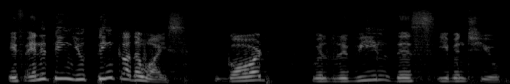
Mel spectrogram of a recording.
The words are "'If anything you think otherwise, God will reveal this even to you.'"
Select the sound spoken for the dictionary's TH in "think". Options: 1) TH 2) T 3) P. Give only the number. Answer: 2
